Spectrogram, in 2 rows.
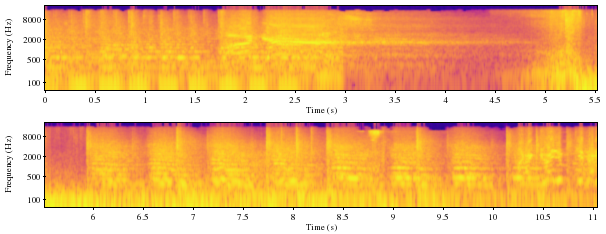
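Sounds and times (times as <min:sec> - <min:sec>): film score music: 0:00.0 - 0:11.0
rising whoosh riser: 0:02.9 - 0:07.6.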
